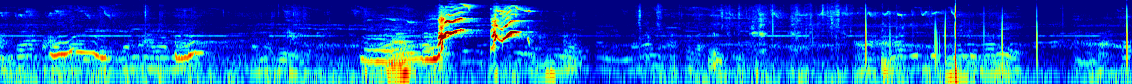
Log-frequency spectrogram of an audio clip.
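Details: Dogs fighting on a road in an open village: two loud, harsh yelping barks burst out close together mid-recording, with softer growls before them and scattered voices and clatter afterward.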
